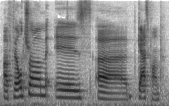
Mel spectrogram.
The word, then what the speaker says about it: philtrum: Philtrum. – Philtrum? – Philtrum. – P-H-I-L-T-R-U-M.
